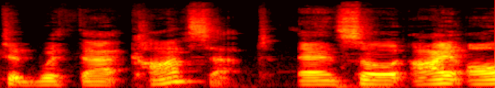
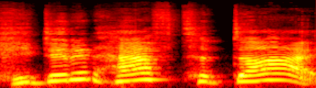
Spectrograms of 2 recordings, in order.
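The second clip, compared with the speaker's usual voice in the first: put-on very high, loud, tearful sobbing; 10 semitones higher, 7 dB louder than usual. Retelling answering their mom through tears, imitating own past sobbing. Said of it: "And I just was sobbing".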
